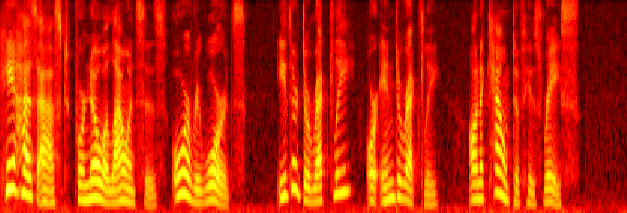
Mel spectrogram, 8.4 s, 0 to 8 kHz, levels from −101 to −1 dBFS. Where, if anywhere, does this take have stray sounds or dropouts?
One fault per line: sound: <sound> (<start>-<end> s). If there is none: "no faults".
no faults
